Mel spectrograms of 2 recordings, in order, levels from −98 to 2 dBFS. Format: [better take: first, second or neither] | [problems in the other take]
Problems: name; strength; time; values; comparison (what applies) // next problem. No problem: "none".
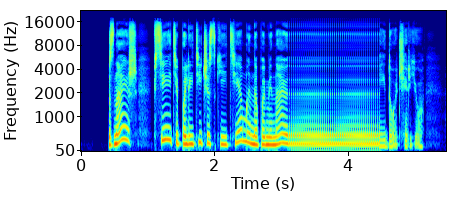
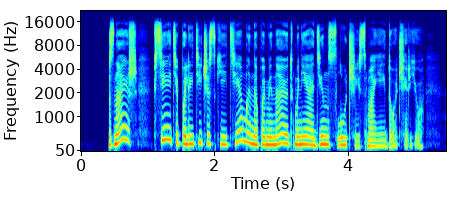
second | audio freezing; at 3 s for 1.5 s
